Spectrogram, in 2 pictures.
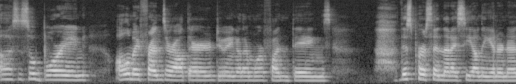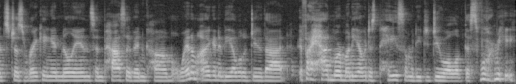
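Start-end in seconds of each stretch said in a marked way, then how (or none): none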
